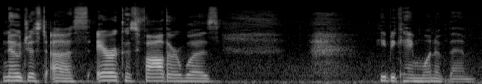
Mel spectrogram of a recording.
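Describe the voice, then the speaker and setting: A woman's voice: low voice, unhurried, a bit bright, slight background noise. Woman playing a wary, desperate survivor mother. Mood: guarded. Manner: pleading, guarded. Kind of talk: audio comic dramatisation.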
